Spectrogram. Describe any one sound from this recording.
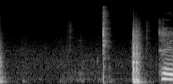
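A cabinet door clicks and thumps as it opens.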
